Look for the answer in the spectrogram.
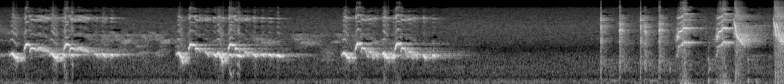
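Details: White-rumped shama described as a champion singer: loud phrases of clear down-slurred whistles repeated about every one and a half seconds, then a pause and a burst of harsh, broadband chattering notes.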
